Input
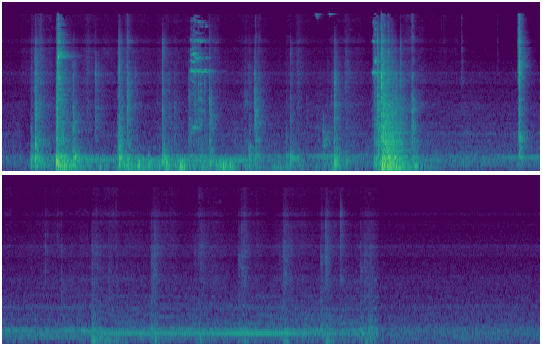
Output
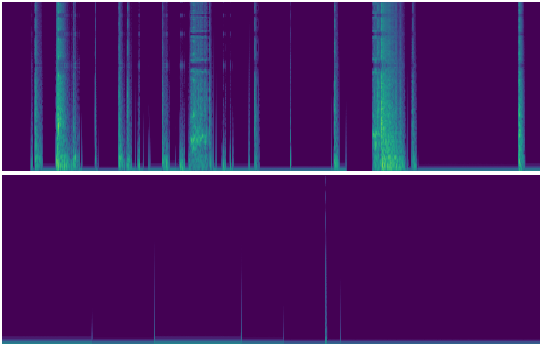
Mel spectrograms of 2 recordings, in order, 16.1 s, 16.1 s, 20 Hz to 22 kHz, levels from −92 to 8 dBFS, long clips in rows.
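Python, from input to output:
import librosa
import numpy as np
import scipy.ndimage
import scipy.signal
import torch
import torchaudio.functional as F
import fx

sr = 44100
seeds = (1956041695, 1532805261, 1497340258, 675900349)

y = fx.peak_eq(x, sr, hz=4400.0, db=12.5, octaves=2.6)
y = fx.backlash(y, sr, play_db=-20.5)
y = np.repeat(y[::8], 8)[:len(y)]
y = y * 10.0 ** (-4.0 / 20.0)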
